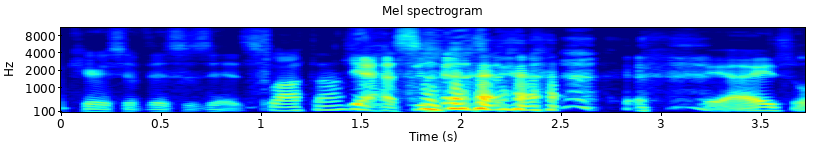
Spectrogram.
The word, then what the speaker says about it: Zlatan: Zlatan.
